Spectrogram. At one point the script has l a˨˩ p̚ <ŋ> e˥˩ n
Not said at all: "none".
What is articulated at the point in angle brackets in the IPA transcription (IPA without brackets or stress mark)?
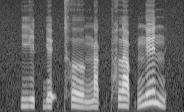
ŋ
